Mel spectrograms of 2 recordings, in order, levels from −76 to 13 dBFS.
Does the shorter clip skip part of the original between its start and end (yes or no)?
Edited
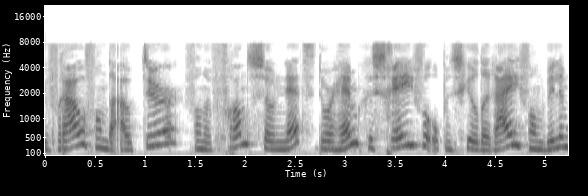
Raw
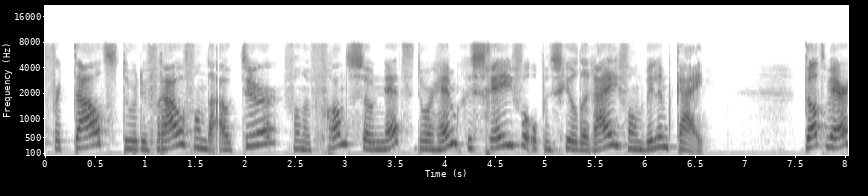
no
